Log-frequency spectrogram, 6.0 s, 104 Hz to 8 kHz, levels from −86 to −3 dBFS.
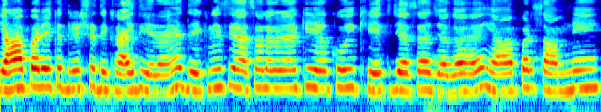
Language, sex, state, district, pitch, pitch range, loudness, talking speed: Hindi, female, Chhattisgarh, Kabirdham, 260 Hz, 240-275 Hz, -19 LUFS, 230 wpm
